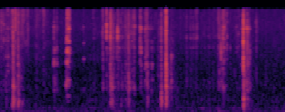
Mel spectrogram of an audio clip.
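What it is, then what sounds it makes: Bar soap shaved with a knife. A utility knife blade shaves flakes off a solid, light-blue, palm-sized oval bar of soap held in the hand. The result is an irregular series of short, crisp scraping cuts with a bright, papery edge. Quiet gaps fall between the cuts.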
